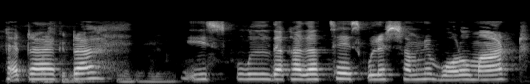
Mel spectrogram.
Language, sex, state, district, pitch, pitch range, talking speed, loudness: Bengali, female, West Bengal, Kolkata, 235 Hz, 220-245 Hz, 115 wpm, -17 LUFS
